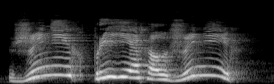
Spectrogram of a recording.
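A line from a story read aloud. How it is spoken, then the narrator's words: Shouting. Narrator (Russian): крикнула Динка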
